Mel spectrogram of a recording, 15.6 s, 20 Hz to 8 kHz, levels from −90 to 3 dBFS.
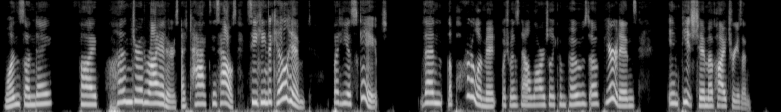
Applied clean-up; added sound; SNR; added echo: none; none; none; none.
